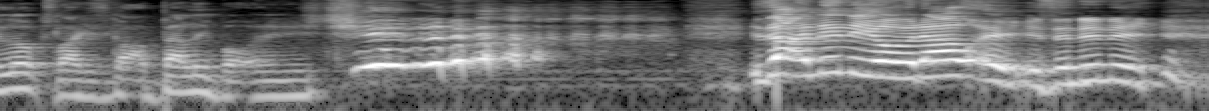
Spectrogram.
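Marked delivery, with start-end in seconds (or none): 1.9-3.7 high laughing burst. Real, not acted. Laughing at a face on screen, high squealing laugh. 3.8-6.0 high, loud words through laughter; laughing. Real, not acted. Joking to viewers about a chin, laughing loudly.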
